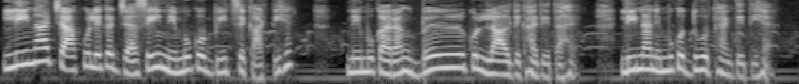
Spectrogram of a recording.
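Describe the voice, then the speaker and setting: A woman storyteller delivers scripted narration. Her voice sits at an average pitch for a woman, telling a tale from a prepared text. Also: lively intonation, normal speed, dark tone.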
